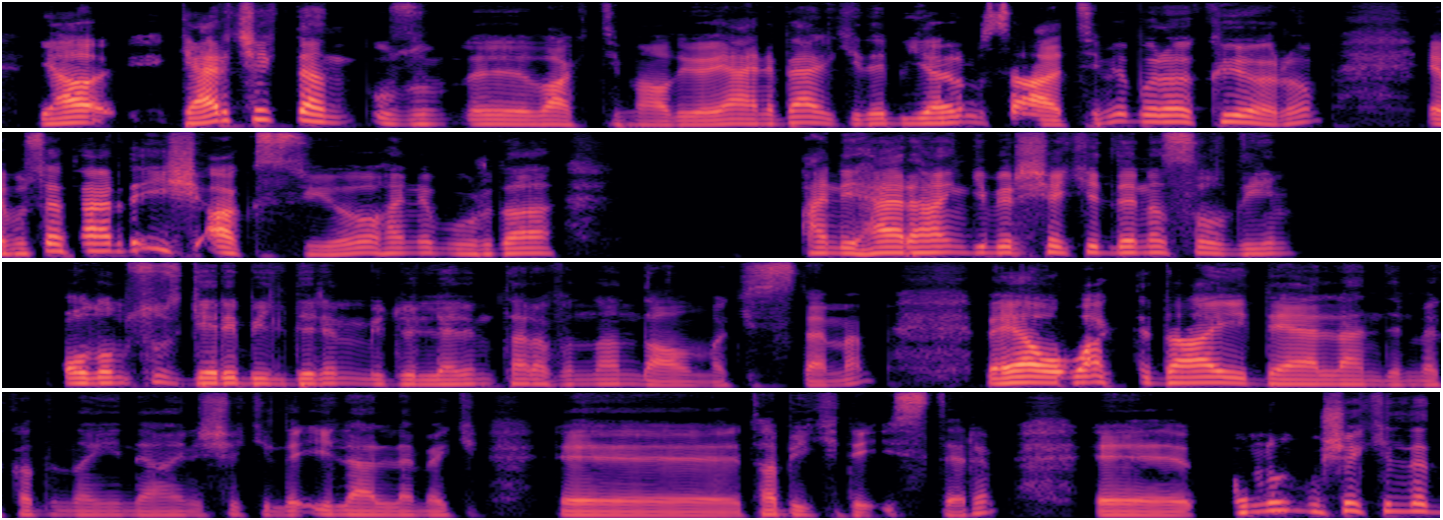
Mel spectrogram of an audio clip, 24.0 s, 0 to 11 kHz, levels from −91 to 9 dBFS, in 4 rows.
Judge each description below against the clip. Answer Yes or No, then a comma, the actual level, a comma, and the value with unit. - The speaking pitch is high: No, low, 125 Hz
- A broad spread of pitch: Yes, wide, 6.5 semitones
